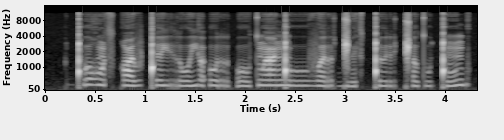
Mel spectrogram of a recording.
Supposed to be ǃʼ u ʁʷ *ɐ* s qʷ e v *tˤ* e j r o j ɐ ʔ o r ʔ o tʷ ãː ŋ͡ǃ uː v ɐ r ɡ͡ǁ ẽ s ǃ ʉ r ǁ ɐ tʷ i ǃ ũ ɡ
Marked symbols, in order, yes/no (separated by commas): no, no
